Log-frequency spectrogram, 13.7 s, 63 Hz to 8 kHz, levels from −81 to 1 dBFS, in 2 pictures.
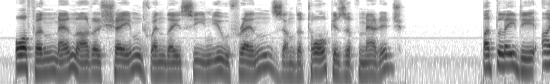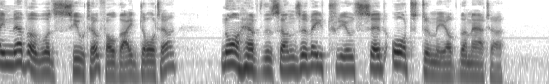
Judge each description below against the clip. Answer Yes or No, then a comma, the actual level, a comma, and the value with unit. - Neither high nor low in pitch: No, low, 130 Hz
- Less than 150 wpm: No, average, 160 wpm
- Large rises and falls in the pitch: Yes, wide, 6.9 semitones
